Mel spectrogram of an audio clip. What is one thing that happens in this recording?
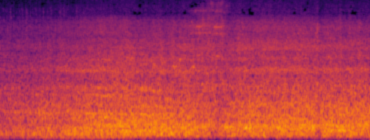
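A freight train's wagons rumble and clatter loudly past close by.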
